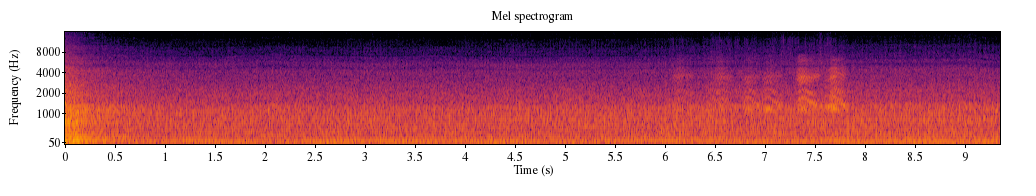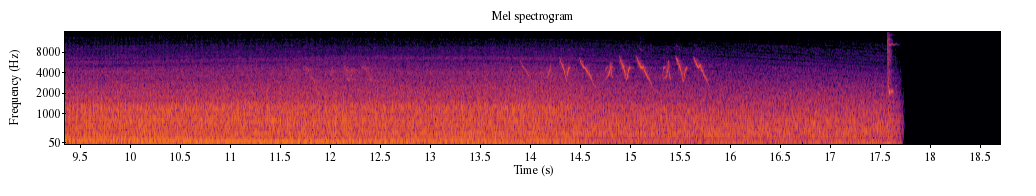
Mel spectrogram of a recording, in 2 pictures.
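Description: A tractor engine rumbles steadily as it drives.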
